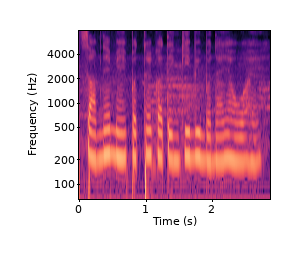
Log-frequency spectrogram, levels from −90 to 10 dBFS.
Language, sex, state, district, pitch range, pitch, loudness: Hindi, female, Arunachal Pradesh, Papum Pare, 195-220 Hz, 210 Hz, -15 LUFS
